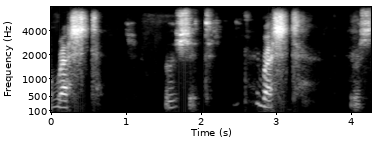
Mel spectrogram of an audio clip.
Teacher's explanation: Okay, now as far as that goes, the word rushed, it's a past tense ed, and it has a sh sound. And with the sh sound, it's a t after that.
